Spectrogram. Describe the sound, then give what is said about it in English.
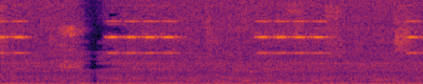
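A timer alarm going off in a steady series of high-pitched electronic beeps, fairly quiet and repeating over a low background hum. “Timer's going off. Timer's going off!”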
